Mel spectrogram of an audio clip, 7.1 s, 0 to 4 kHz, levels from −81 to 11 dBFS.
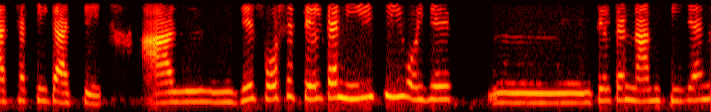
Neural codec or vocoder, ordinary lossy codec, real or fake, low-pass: none; none; real; 3.6 kHz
